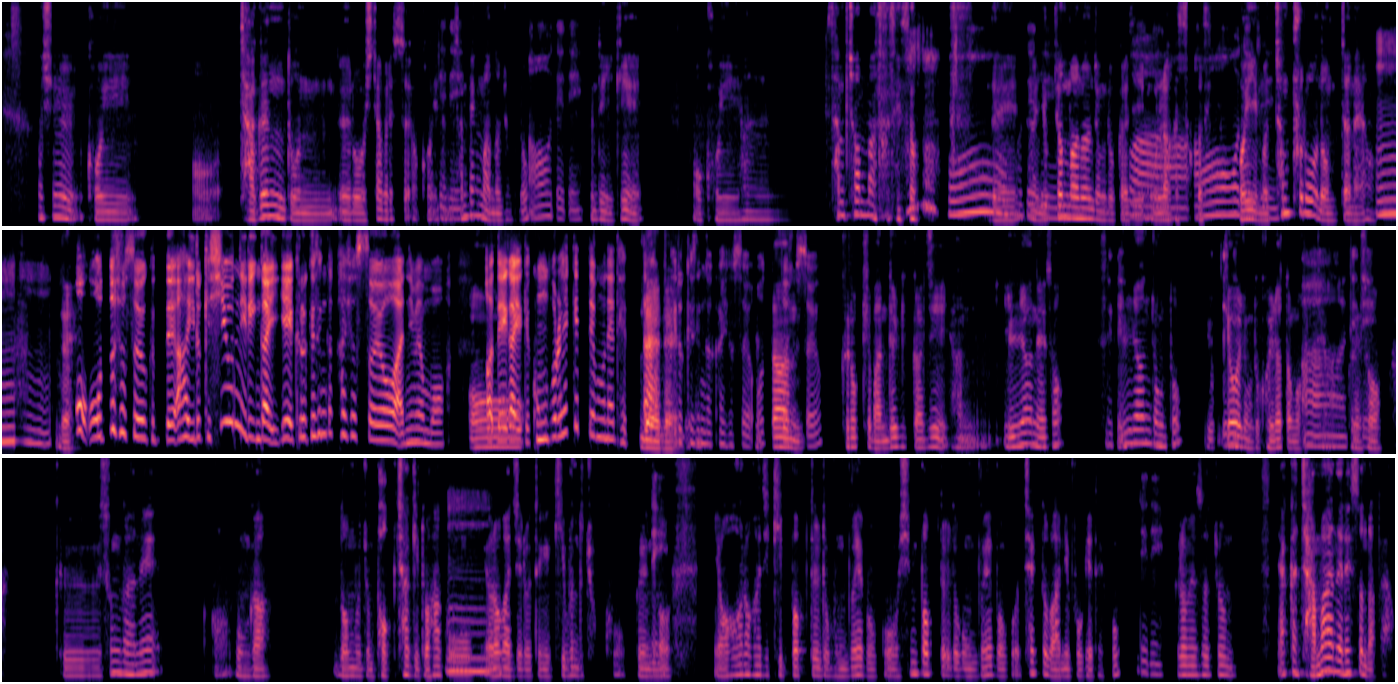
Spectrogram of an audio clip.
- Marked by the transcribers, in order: other background noise; laughing while speaking: "삼천만 원에서"; gasp; sniff
- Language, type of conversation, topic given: Korean, advice, 실수를 배움으로 바꾸고 다시 도전하려면 어떻게 해야 할까요?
